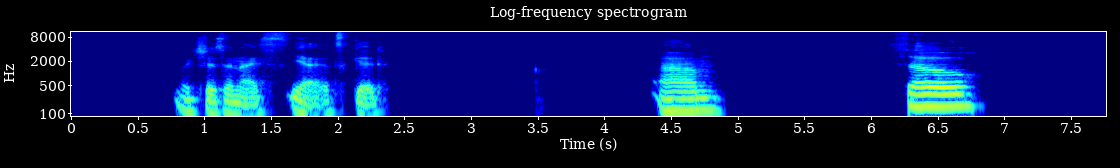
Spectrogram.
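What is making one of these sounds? A man speaks calmly into a microphone, explaining.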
